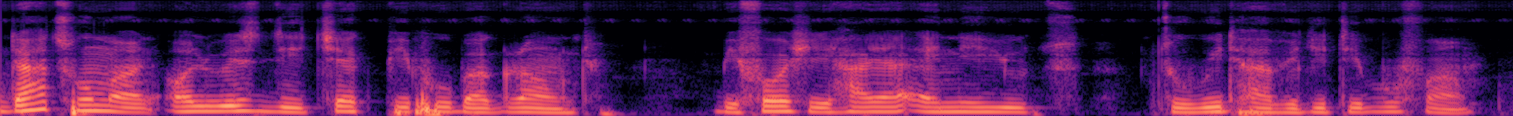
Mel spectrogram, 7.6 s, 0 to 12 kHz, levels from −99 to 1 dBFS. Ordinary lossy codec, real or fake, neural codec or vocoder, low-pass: none; real; none; none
